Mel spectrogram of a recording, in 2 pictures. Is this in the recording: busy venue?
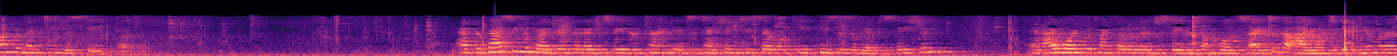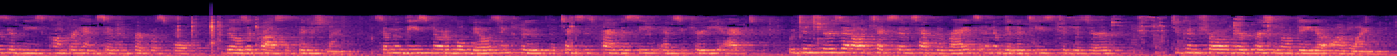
yes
